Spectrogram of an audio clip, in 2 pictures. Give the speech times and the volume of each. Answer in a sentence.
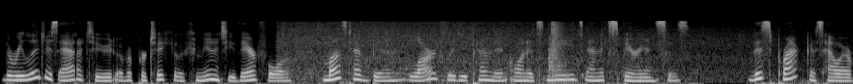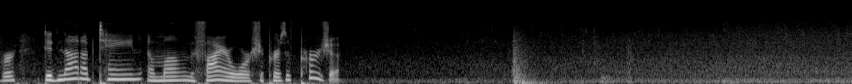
You can hear the speech from 0.0 to 11.9 s, at a steady volume.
